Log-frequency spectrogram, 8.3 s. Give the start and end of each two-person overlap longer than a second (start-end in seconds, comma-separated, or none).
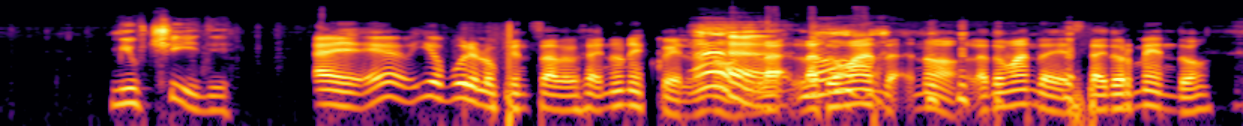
4.5-5.9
